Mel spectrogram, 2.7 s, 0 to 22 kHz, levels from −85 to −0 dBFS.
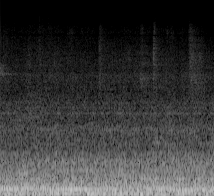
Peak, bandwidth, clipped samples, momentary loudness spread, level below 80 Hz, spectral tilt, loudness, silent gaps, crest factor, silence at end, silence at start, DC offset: -14 dBFS; 11.5 kHz; under 0.1%; 2 LU; -30 dBFS; -8.5 dB/octave; -27 LUFS; none; 12 dB; 0 s; 0 s; under 0.1%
